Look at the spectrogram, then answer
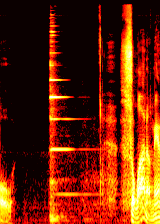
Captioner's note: ding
